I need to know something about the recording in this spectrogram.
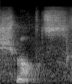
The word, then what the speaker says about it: Shmolts: the current spelling but pronounced Schmaltz as in Bon Scott's lyric um why the difficult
